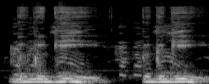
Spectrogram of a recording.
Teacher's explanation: So the tongue pulls back for the g, and then forward for the high E.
